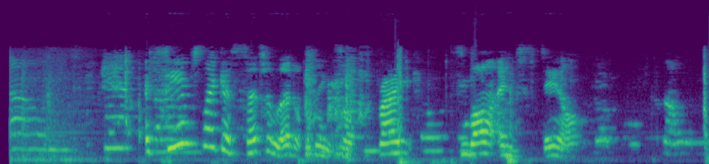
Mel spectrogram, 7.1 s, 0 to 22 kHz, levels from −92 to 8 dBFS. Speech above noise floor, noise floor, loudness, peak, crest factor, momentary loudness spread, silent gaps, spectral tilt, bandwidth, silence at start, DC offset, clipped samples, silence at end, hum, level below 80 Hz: 26 dB; -40 dBFS; -15 LUFS; 0 dBFS; 16 dB; 16 LU; none; -5.5 dB/octave; 7 kHz; 0.1 s; under 0.1%; under 0.1%; 0 s; none; -40 dBFS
